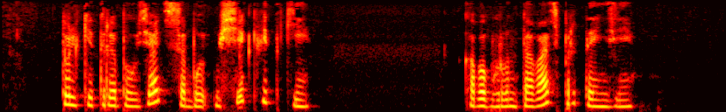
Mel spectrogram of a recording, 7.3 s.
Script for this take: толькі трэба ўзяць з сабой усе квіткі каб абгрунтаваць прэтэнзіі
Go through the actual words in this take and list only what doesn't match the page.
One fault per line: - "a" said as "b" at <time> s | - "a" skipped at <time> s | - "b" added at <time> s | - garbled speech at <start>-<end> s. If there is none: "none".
none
